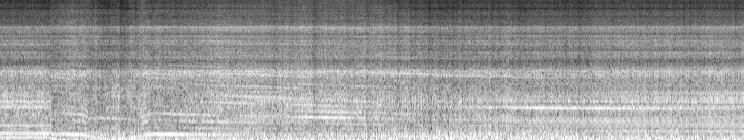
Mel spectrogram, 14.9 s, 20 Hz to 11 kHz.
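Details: 2012 BMW S1000RR, about 4,500 km, idling with a brief rev: fast high-pitched ticking and light rattle that was absent at first and grew steadily louder; owner suspects valve clearance or exhaust interference-pipe flaps, unconfirmed.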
